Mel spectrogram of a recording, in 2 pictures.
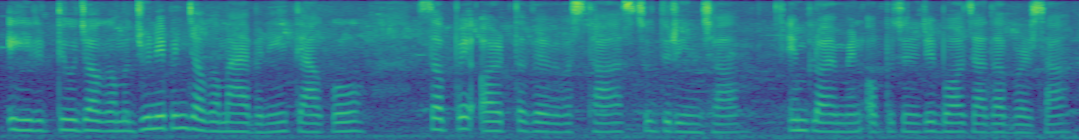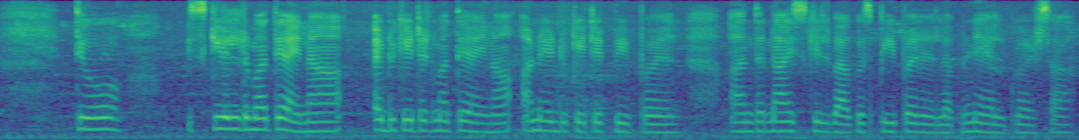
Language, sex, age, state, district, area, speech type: Nepali, female, 30-45, West Bengal, Alipurduar, urban, spontaneous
